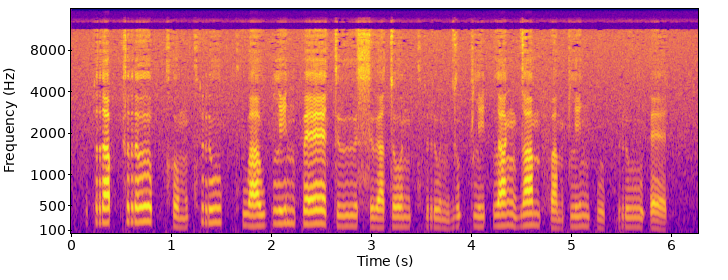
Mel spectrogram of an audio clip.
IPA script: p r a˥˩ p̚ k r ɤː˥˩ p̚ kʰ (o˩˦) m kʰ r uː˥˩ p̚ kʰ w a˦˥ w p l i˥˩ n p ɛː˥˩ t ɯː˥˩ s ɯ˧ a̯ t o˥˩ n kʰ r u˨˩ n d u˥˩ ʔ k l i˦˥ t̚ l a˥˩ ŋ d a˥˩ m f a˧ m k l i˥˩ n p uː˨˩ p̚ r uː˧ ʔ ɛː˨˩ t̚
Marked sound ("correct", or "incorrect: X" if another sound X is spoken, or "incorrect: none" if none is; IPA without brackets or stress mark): correct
